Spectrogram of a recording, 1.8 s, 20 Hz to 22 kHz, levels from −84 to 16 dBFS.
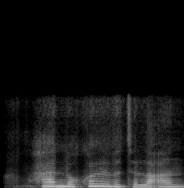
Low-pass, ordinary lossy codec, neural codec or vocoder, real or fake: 10.8 kHz; none; codec, 24 kHz, 0.5 kbps, DualCodec; fake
